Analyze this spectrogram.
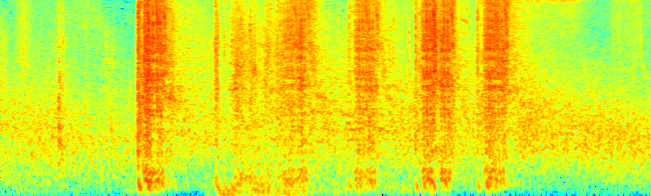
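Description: Blaster shots fire in quick bursts.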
